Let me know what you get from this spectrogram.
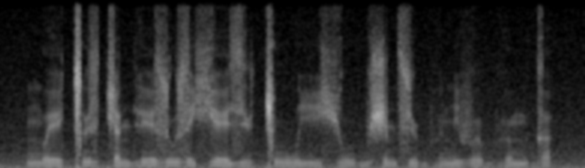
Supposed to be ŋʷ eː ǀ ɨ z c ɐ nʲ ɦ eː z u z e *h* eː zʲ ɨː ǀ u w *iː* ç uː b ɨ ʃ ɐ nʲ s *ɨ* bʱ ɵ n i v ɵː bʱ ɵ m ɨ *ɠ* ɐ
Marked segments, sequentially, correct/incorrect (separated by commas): incorrect, correct, incorrect, incorrect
